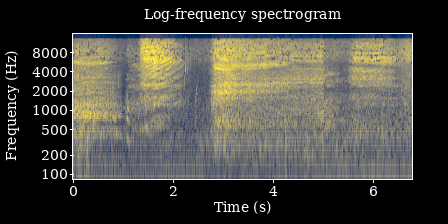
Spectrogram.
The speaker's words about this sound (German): ist im Wasser bis zum Hals, hält sich noch an der Leiter fest und atmet ganz ruhig und tief.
